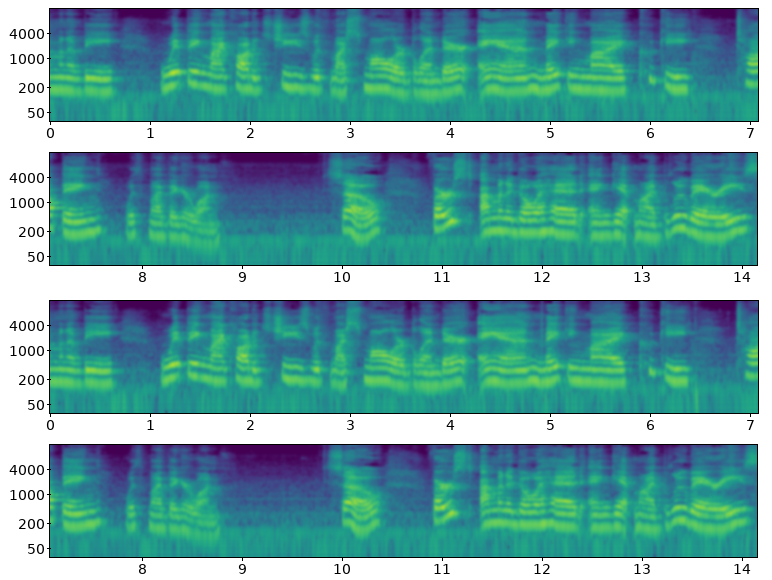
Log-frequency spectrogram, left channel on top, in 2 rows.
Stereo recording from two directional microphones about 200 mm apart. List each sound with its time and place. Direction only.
0.1 s speech: 5° right (ahead or behind)
9.9 s speech: 10° right (ahead or behind)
